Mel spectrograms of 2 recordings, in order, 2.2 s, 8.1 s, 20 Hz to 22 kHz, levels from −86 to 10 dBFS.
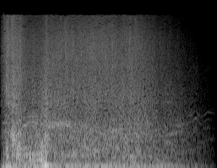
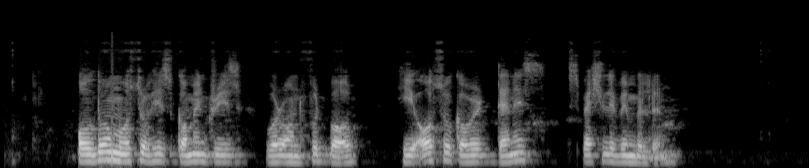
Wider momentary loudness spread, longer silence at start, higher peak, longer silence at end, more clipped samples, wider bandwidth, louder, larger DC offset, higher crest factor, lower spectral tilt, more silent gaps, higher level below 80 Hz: first, 17 LU vs 13 LU; second, 0 s vs 0.8 s; about the same, -4 dBFS vs -2 dBFS; second, 0.2 s vs 1.35 s; neither; first, 16 kHz vs 7.6 kHz; second, -25 LUFS vs -18 LUFS; neither; about the same, 20 dB vs 18 dB; second, -4 dB/octave vs -8.5 dB/octave; neither; first, -28 dBFS vs -62 dBFS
